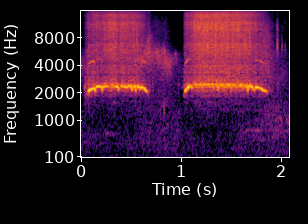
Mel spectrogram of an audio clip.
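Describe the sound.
A hand whistle is blown twice in fog: two shrill, steady high-pitched blasts, the second a little longer, with a brief silence between them.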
